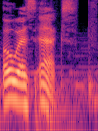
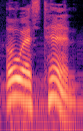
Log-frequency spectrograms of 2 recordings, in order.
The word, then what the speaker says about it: OS X: It's actually said OS X, because of the fact that it is the 10th operating system developed by the firm. X is just a Roman numeral that means 10, which could be part of the confusion.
